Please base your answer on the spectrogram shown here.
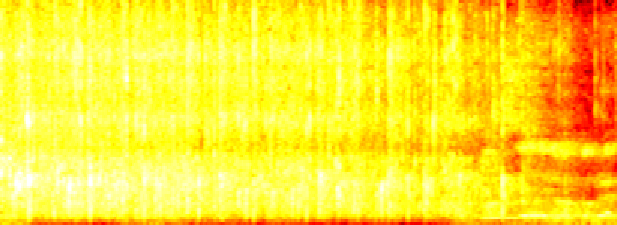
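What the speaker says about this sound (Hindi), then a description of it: "तो आप सभी के लिए एक जोरदार तालियां दो।" Audience clapping at a DXN business gathering, a full round of applause from a crowd that fades toward the end as a voice begins speaking over it.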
